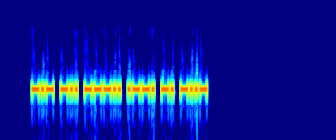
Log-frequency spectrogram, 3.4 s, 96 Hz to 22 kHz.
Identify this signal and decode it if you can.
Morse code, heard as a keyed tone, about 51 wpm, 700 Hz. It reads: KD8PNX
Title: USA Call Signs - 6 Characters - Repeated 3x - 50wpm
